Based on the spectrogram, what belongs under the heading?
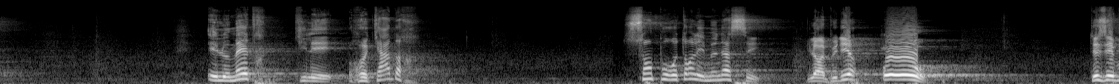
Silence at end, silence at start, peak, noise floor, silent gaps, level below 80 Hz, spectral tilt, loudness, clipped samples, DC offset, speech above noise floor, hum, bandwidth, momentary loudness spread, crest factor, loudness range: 0 s; 2.1 s; 0 dBFS; -49 dBFS; none; -38 dBFS; -4 dB/octave; -11 LUFS; 0.9%; under 0.1%; 39 dB; none; 15.5 kHz; 21 LU; 14 dB; 11 LU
